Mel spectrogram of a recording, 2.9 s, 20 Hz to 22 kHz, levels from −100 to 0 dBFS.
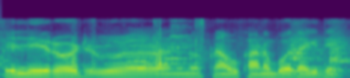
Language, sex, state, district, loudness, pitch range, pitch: Kannada, male, Karnataka, Koppal, -17 LUFS, 130-135 Hz, 135 Hz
